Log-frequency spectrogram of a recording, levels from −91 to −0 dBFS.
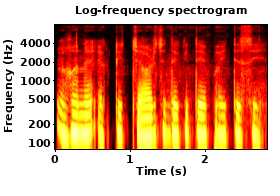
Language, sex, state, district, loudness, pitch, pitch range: Bengali, male, Assam, Hailakandi, -17 LUFS, 135 Hz, 130-145 Hz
